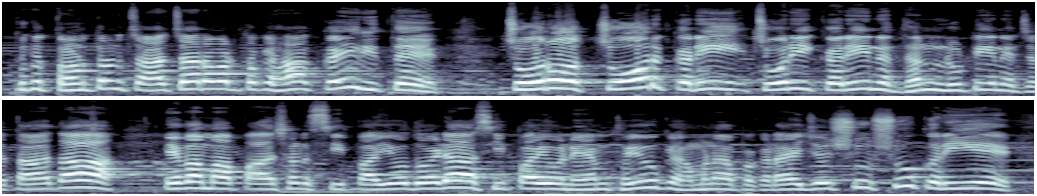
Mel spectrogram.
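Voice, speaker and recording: A Gujarati-accented man tells a devotional story in sermon style, voicing each character in turn. His voice sits high for a man. Faint instrumental music plays behind him. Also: normal speed. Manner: chanting verses, then narrating with voiced dialogue. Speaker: religious storyteller.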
